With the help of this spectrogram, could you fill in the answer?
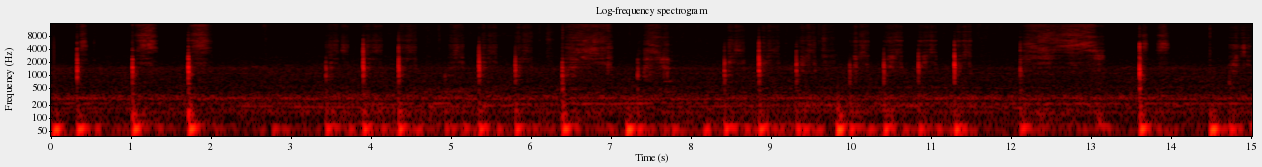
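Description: A white chalk stick held in the fingers draws lines and circles on a small, solid, wood-framed flat chalkboard, scratching across the board. Sharp, bright chalk taps and strokes come in irregular bursts, with longer hissy scrapes, over a steady low hum.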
